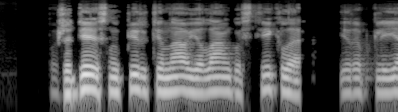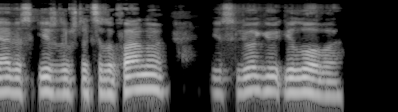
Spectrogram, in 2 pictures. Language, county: Lithuanian, Vilnius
